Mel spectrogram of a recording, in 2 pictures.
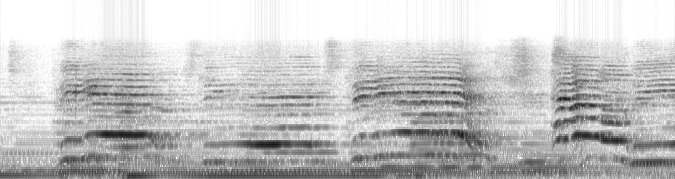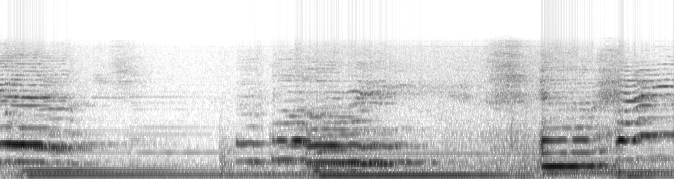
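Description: A woman singing live over a strummed acoustic guitar, her voice sliding between held notes above sustained low guitar bass notes.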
